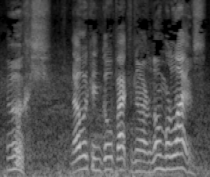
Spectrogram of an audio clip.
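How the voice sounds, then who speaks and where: A man hosting his own vlog in casual chat, animated and joking, exclaiming often. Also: high-pitched, normal speed, slight background noise. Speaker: vlogger.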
